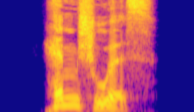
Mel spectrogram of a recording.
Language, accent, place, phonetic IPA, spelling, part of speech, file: German, Germany, Berlin, [ˈhɛmˌʃuːəs], Hemmschuhes, noun, De-Hemmschuhes.ogg
- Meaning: genitive of Hemmschuh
